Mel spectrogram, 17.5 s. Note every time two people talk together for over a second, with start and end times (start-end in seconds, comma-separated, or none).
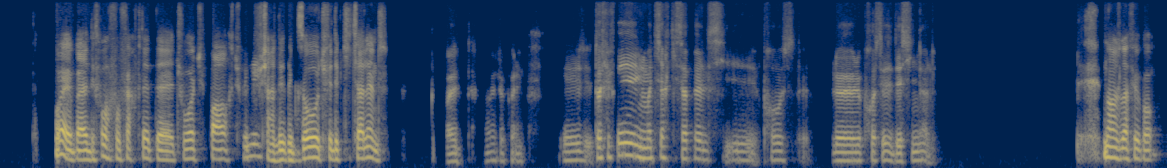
none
